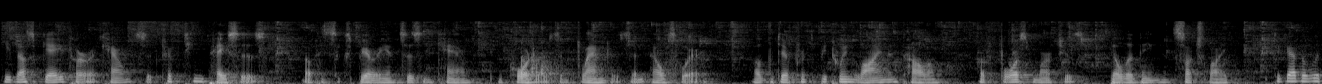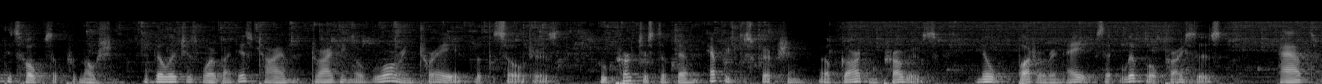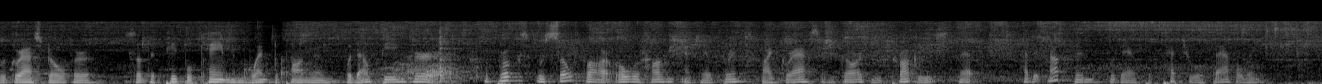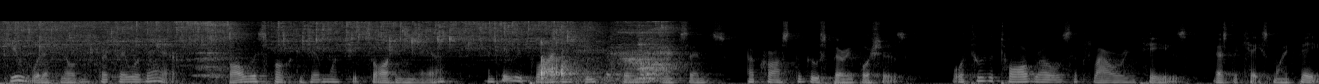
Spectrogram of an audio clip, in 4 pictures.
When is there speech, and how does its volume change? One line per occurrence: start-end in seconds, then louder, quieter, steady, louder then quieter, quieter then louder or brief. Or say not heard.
0.1-52.8 quieter.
